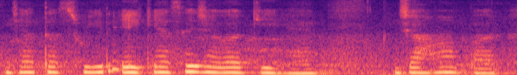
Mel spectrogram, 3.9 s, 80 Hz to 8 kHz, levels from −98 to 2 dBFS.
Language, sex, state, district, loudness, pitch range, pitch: Hindi, female, Chhattisgarh, Raipur, -16 LUFS, 185-205 Hz, 200 Hz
